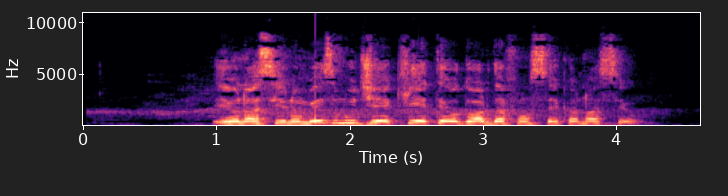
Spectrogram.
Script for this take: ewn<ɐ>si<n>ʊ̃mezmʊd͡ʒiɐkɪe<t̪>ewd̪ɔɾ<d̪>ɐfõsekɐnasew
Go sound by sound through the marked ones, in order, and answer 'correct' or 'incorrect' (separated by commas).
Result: incorrect, correct, correct, correct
